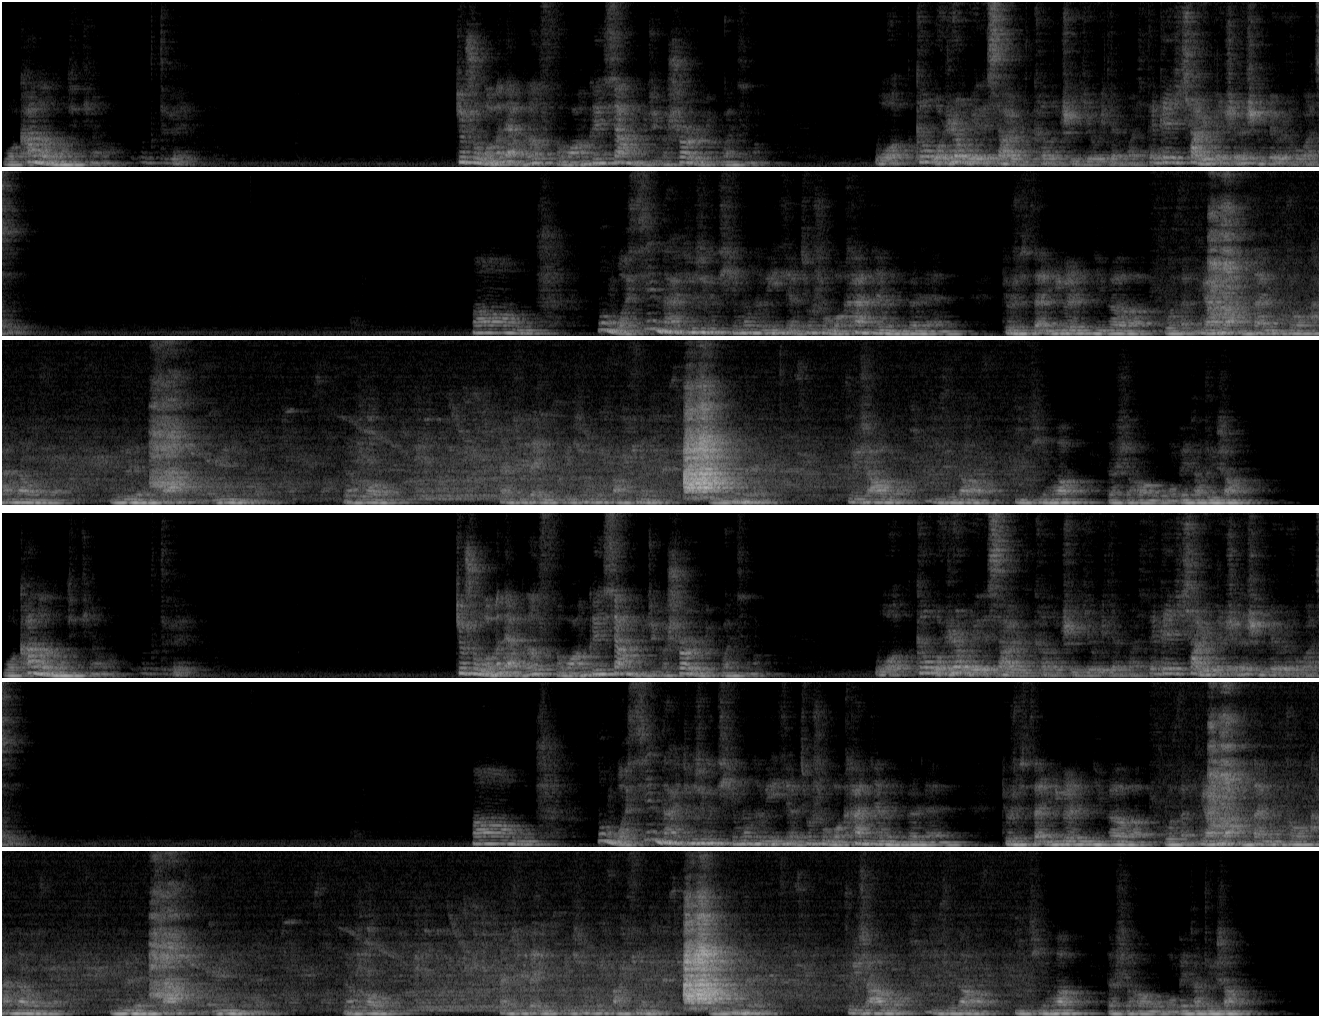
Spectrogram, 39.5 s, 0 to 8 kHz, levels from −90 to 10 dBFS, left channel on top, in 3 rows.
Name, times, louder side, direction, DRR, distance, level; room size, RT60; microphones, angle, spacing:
voice 1, 0.0-1.1 4.5-7.6 17.9-18.7 19.1-22.7 23.2-27.0 27.4-29.1 29.7-30.3 31.3-33.0 33.4-34.0 34.8-38.7, right 1 dB, 25° right, -2 dB, 0.5 m, -38 dB
voice 2, 1.4-1.9 8.7-13.4 23.2-23.4 29.7-30.5 33.5-33.9, left 1 dB, 35° left, -3 dB, 0.8 m, -41 dB
Fowl, 24.6-36.6, equal, 10° right, 1.1 m, -36 dB
5.1 x 2.1 x 2.7 m, 0.75 s
head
